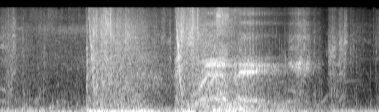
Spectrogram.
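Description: A laser gun fires with a sharp zap.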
